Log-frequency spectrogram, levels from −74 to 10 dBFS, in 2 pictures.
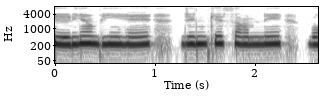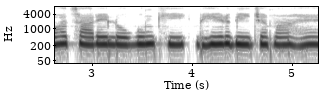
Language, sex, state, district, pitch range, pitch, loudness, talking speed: Hindi, female, Uttar Pradesh, Etah, 230-240 Hz, 235 Hz, -12 LUFS, 135 wpm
